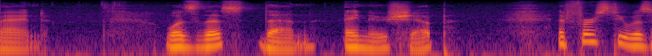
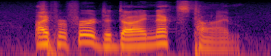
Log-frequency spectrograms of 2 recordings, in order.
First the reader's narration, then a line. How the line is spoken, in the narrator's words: shouted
